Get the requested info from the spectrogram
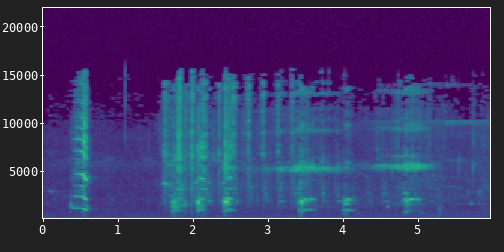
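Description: American white ibis giving about six hoarse, nasal honks at irregular intervals over several seconds, with a steady low rumble of wind or distant traffic beneath.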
